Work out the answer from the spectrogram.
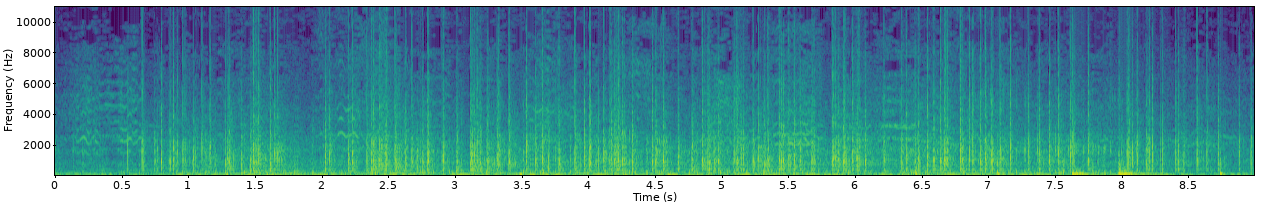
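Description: Fireworks display: a dense, continuous crackle of many small bursts, with a couple of heavier booms about eight seconds in.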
